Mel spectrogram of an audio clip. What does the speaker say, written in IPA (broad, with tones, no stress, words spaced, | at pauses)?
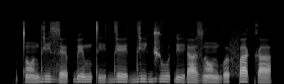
tɔ̃˧di˦ zɛ˨ɓe˧mti˨de˦˨ di˦d͡ʒu˦ ɗi˧ɾa˦˨zɔ̃˧ɡʷɛ˦ fa˦ka˧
